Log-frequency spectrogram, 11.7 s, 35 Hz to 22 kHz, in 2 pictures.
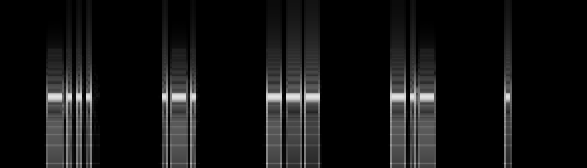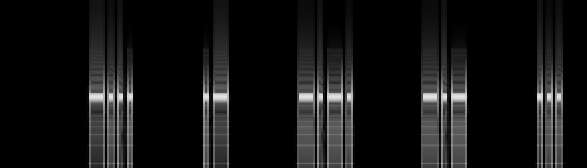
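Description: Morse code, heard as a keyed tone, about 25 wpm, spaced as for 10 wpm, 550 Hz. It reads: BROKE BACKS
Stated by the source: Morse code news headlines sent as a reading transcription, preceded by vvv.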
